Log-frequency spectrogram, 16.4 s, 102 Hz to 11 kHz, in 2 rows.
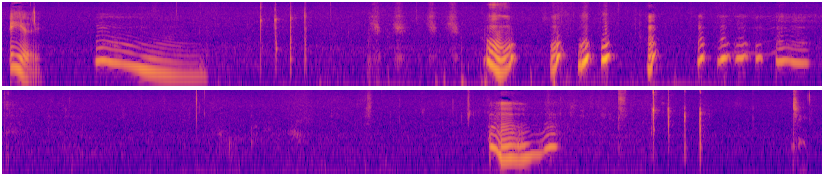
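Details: Playing indoors, the tiny teacup poodle puppy Mocubi, 10.5 oz at five weeks old, gives a long descending whine, then a burst of short squeaky yelps, and later another sliding, wavering whimper, with scattered light clicks.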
